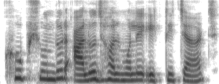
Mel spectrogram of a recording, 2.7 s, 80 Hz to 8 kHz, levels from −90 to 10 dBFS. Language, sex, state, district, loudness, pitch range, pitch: Bengali, female, West Bengal, North 24 Parganas, -18 LUFS, 215-260 Hz, 230 Hz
